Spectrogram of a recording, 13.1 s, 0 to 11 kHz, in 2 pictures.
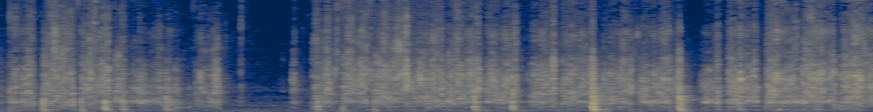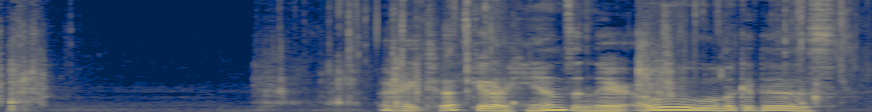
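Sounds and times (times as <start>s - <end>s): stirring slime in plastic bowl: 0.0s - 7.0s, 8.4s - 13.0s.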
